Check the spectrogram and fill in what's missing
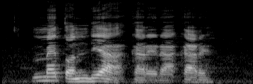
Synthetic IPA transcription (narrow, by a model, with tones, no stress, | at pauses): m̩˦me˦tɔ˨n̩˦dɪ˦a˨ka˨ɾɪ˨ɾa˨ka˦ɾɪ˦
